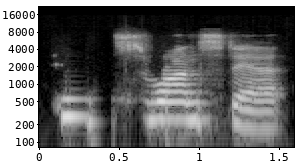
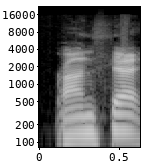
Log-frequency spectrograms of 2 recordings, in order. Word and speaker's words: Ronstadt: reinstad ronstadt excuse me so which singer was swanstat ronstadt is that your guess no no i'm just telling you how to pronounce the name don't run that singer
